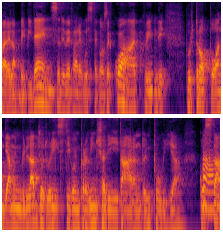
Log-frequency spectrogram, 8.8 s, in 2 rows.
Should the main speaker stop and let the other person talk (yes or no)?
no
